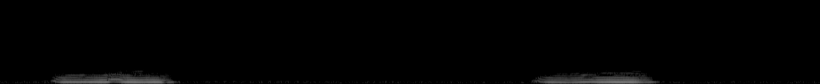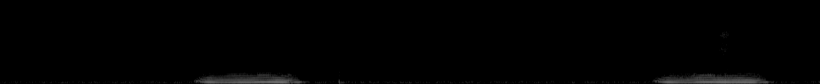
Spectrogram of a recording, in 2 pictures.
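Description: Four deep, buzzing snores at regular intervals, about 13 a minute, with quiet pauses between.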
